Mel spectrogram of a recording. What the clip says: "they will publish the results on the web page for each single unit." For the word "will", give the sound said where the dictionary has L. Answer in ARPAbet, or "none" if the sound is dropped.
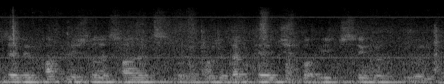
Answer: N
